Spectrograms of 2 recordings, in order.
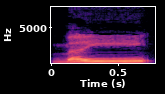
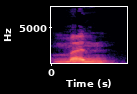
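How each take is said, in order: First: The n is dropped into a nasal sound. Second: The n is pronounced clearly at the end. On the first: The speaker calls it right. "you drop the noon sound. But you have a ghunnah" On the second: The speaker calls it wrong. "Notice there is no man"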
